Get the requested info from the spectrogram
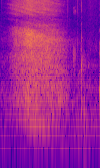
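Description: A person blowing one long breath into a rubber balloon to inflate it: a rush of air lasting just over a second.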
